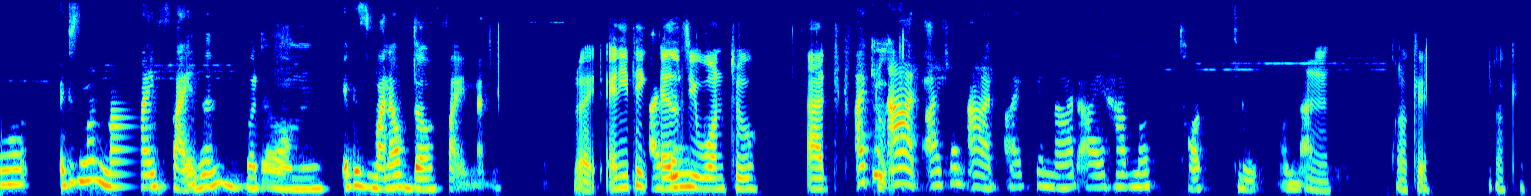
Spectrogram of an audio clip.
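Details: Recovering global aphasia in a woman after a stroke on an Everest base camp trek about four years earlier, initially unable to speak, read, write or spell; language relearned through speech therapy.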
